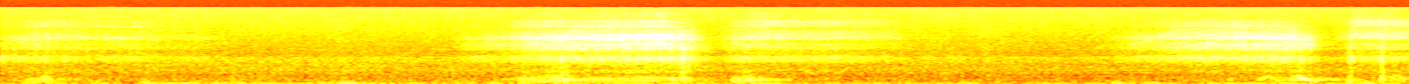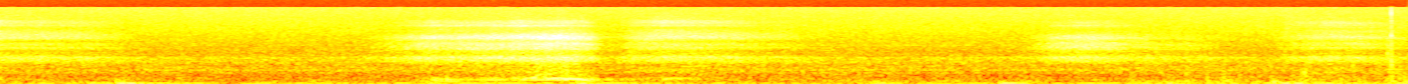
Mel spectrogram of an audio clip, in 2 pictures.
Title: Dog sleeping and snoring ASMR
